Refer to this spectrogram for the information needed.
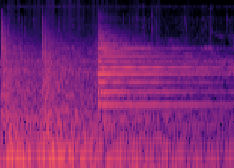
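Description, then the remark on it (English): A church tower bell strikes the hour with one loud stroke, its metallic tone ringing on and slowly fading over a low, rumbling background, with a softer knock just before it. “Then, as the bell in the church tower struck four, the shadow quivered slightly, becoming so thin and angular that it almost ceased to be a man at all.”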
